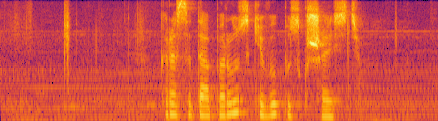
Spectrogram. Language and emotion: Russian, neutral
